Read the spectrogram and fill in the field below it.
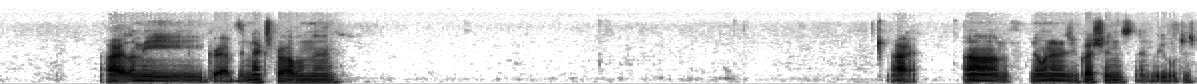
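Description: A young man explains calmly into a close microphone, with pauses.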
